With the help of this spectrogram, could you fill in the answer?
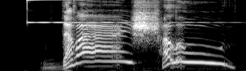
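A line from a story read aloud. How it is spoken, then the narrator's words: Screaming. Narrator (Russian): завопила она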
